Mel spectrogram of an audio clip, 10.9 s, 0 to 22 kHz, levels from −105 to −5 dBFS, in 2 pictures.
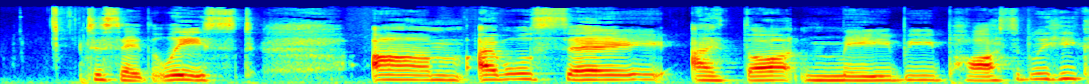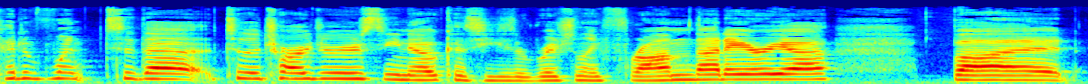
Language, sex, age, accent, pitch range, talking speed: English, female, 20-39, American, 190-245 Hz, 165 wpm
